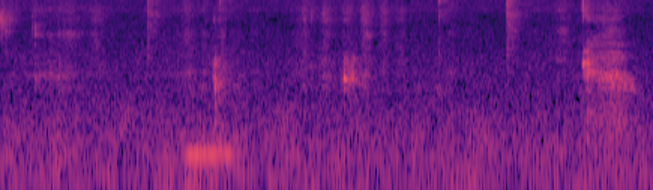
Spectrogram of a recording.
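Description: Marker or chalk writing strokes on a board during a math lesson, short scratchy bursts at intervals, faint and close, with no talk over them.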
